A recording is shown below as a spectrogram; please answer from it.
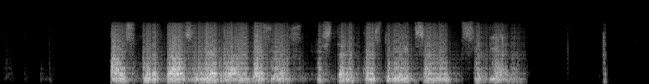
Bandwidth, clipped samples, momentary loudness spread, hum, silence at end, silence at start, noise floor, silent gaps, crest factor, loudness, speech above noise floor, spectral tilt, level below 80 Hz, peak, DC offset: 8 kHz; under 0.1%; 11 LU; none; 0.45 s; 1.1 s; -85 dBFS; none; 18 dB; -18 LUFS; 66 dB; -5.5 dB/octave; -42 dBFS; -2 dBFS; under 0.1%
